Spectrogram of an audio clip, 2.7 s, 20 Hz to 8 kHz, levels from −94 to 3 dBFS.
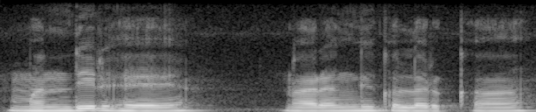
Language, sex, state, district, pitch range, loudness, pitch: Chhattisgarhi, male, Chhattisgarh, Balrampur, 125-140 Hz, -15 LUFS, 135 Hz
